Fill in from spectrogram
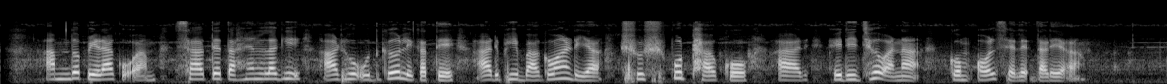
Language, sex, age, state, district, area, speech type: Santali, female, 18-30, West Bengal, Purba Bardhaman, rural, read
